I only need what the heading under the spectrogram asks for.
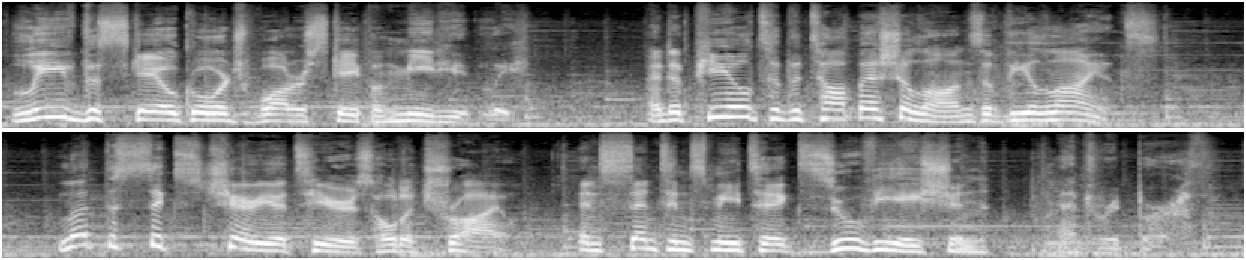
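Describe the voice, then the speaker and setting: An actor playing a scheming, self-righteous clan elder villain in a video game, speaking in a haughty, theatrical, formal way. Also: male voice, a little high, very animated, moderate pace. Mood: smug, formal. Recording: game music behind the voice.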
